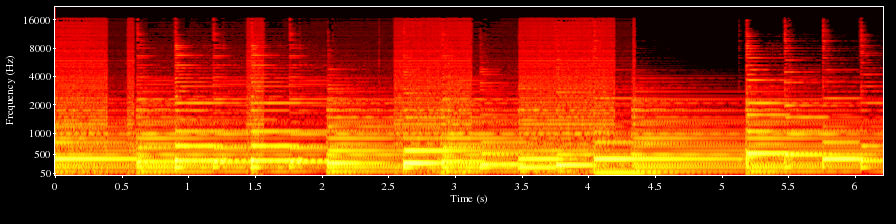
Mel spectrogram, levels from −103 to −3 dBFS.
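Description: Computer activity noise runs from 0.0 to 4.35 s: a buzzy chirping near 150 Hz, around 20 dB below the audio, caused by processor load disturbing the shared ground.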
